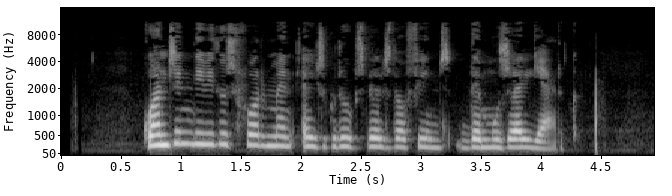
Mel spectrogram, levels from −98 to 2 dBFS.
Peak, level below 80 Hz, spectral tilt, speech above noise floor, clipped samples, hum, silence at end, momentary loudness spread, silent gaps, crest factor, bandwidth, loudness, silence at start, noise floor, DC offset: -2 dBFS; -74 dBFS; -6 dB/octave; 43 dB; under 0.1%; none; 0.8 s; 18 LU; none; 22 dB; 11 kHz; -23 LUFS; 0.7 s; -66 dBFS; under 0.1%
